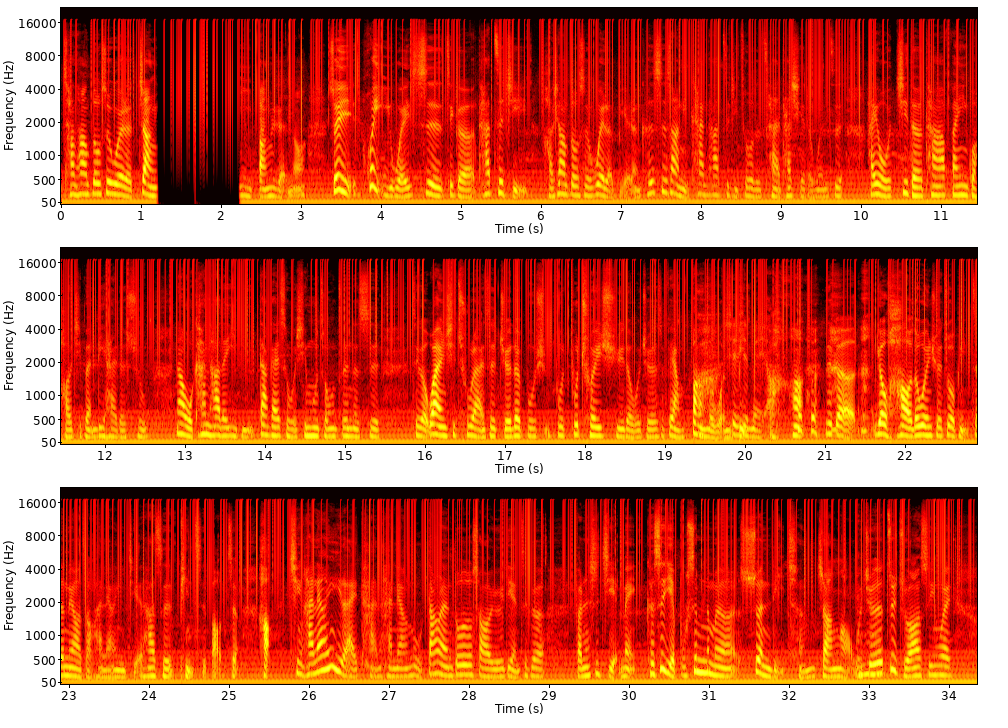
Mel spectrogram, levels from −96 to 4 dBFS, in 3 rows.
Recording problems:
crackle, like an old record; noticeable; 15 dB below the speech
electrical hum; faint; throughout; 60 Hz, 20 dB below the speech
murmuring crowd; faint; throughout; 25 dB below the speech
audio cutting out; at 1 s for 1 s

